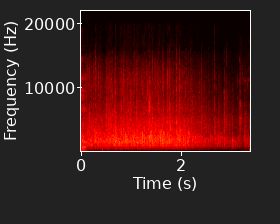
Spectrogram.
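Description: A church congregation during a Sunday service breaks into dense, steady applause that gradually thins out over a few seconds.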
